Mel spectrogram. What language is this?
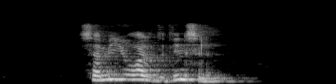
Kabyle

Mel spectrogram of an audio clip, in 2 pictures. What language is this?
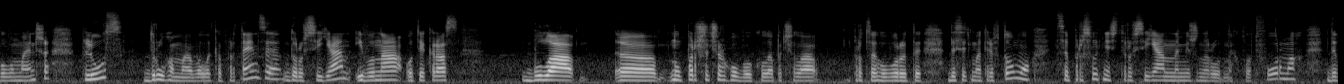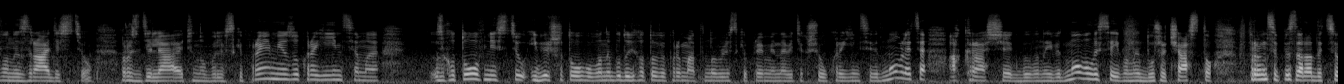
Ukrainian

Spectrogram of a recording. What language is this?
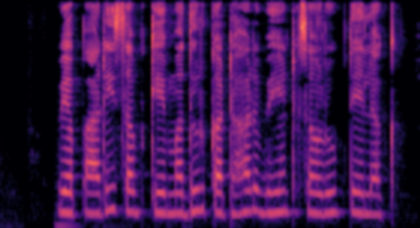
Maithili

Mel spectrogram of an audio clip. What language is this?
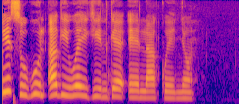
Kalenjin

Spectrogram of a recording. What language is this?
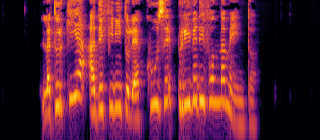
Italian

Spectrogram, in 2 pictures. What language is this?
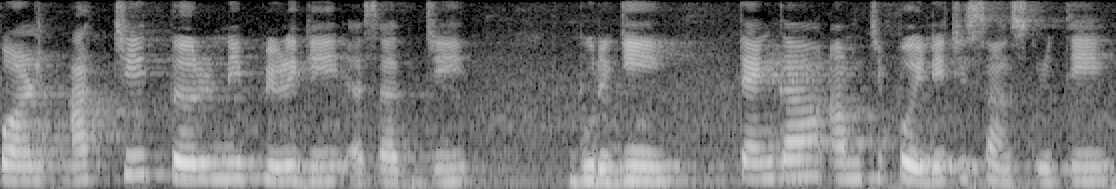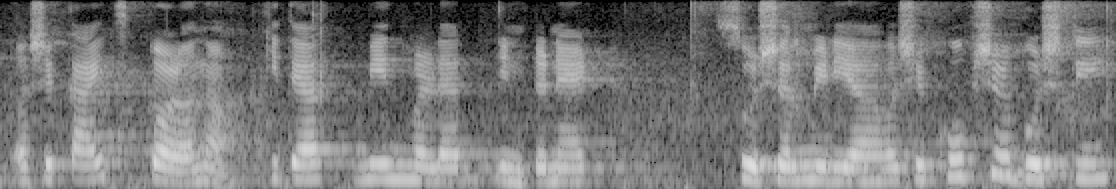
Konkani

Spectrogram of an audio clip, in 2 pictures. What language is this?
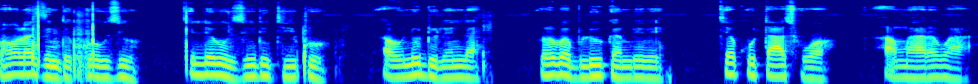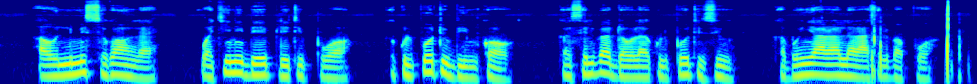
Southern Dagaare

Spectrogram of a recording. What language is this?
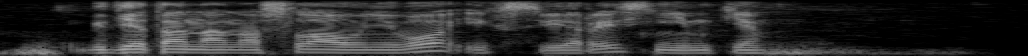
Russian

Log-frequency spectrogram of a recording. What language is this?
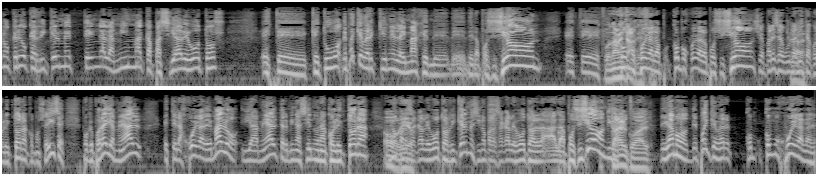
Spanish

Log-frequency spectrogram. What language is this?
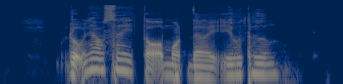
Vietnamese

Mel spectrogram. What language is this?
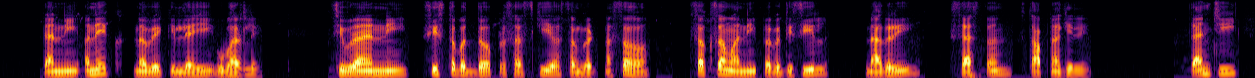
Marathi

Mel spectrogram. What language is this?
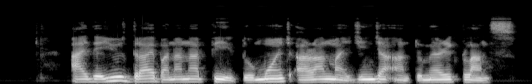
Nigerian Pidgin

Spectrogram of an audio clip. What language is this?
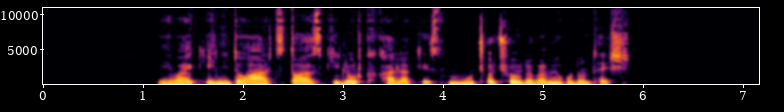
Mingrelian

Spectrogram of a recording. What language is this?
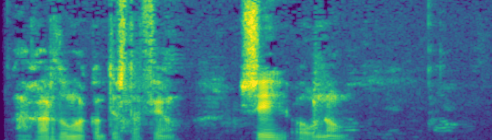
Galician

